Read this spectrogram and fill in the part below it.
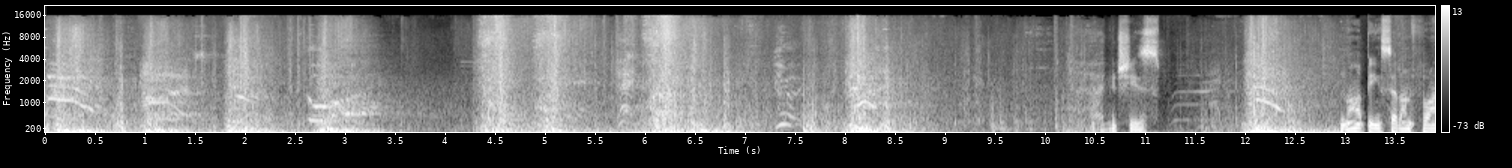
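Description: Heavy weapon blows strike and clang repeatedly.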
